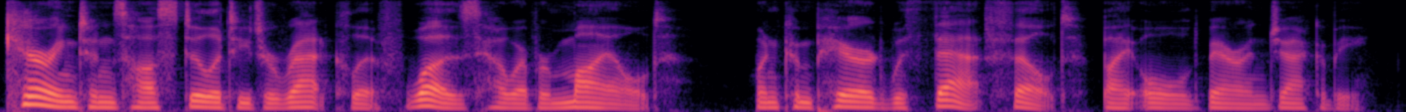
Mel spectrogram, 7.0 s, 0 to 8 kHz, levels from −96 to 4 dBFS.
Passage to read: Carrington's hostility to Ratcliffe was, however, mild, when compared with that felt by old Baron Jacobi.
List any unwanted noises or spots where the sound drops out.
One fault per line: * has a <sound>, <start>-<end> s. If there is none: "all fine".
all fine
